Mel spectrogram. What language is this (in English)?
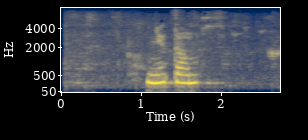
Bashkir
